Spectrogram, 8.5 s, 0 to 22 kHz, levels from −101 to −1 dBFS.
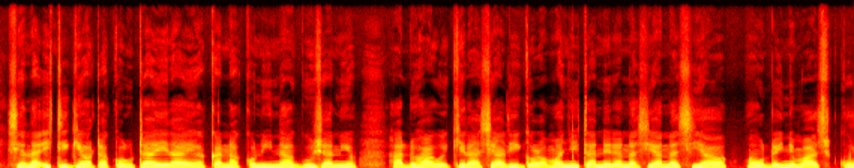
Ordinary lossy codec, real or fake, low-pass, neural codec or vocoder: none; real; none; none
